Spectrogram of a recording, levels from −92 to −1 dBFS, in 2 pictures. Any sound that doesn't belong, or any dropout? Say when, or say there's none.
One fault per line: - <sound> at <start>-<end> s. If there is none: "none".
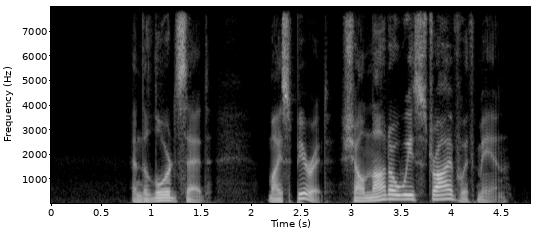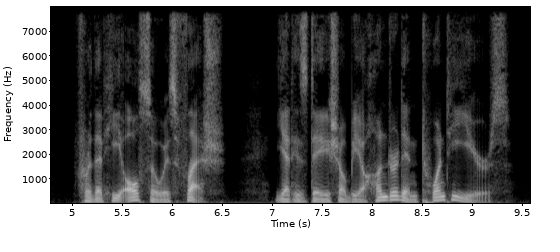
none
